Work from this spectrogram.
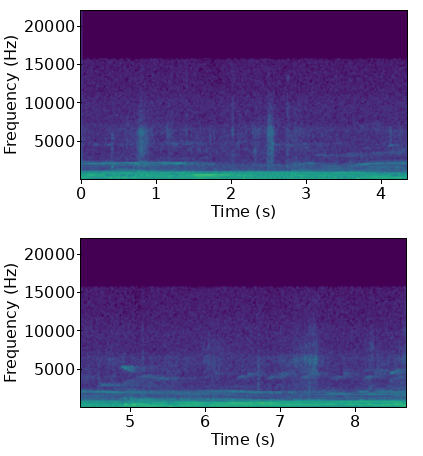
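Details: Chorus of grey wolves in France, found after a long search: many drawn-out howls overlap continuously, steady low tones held beneath wavering higher ones, a brief yelping break in the middle.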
